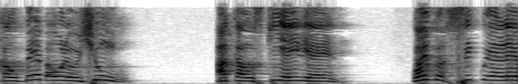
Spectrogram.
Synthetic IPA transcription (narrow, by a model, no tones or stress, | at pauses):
kauɓɛbaulɛuʃuŋɡu | akausi̥kiailiaɛndɛ | kwahivjɔsikujalɛ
